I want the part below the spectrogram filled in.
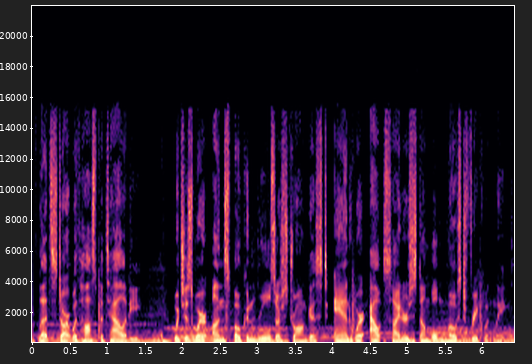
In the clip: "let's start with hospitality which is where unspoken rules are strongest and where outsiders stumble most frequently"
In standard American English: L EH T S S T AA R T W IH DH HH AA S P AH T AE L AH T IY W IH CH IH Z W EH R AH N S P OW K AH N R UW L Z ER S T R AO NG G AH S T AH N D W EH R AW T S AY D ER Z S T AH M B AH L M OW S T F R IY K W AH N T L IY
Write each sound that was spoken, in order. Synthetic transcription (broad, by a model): L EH T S S T AA R T W IH DH HH AA S P AH T AE L AH T IY W IH CH IH Z W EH R AH N S P OW K AH N R UW L Z ER S T R AO NG G AH S T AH N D W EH R AW T S AY D ER Z S T AH M B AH L M OW S T F R IY K W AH N T L IY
